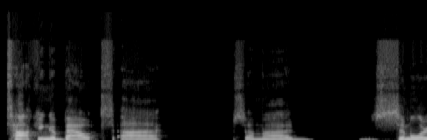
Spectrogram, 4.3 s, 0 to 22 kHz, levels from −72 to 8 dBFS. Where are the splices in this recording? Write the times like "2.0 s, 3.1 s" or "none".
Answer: 2.3 s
